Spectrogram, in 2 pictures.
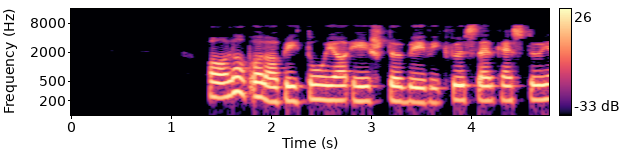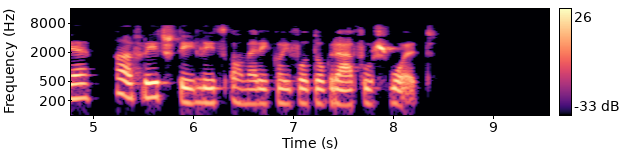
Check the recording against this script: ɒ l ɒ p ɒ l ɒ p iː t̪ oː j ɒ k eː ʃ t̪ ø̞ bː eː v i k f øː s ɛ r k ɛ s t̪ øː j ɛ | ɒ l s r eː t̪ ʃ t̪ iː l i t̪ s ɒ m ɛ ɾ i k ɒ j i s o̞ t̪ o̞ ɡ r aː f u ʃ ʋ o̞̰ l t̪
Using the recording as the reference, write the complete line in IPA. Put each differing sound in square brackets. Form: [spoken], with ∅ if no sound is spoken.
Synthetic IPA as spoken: ɒ l ɒ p ɒ l ɒ p iː t̪ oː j ɒ [ʔ] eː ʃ t̪ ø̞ bː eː v i k f øː s ɛ r k ɛ s t̪ øː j ɛ | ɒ l [f] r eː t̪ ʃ t̪ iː l i t̪ s ɒ m ɛ ɾ i k ɒ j i [f] o̞ t̪ o̞ ɡ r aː f u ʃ ʋ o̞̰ l t̪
